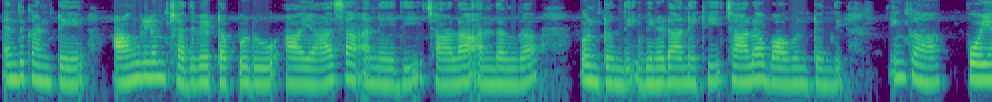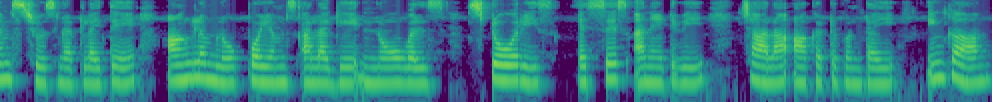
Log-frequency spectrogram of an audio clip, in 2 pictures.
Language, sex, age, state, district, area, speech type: Telugu, female, 18-30, Andhra Pradesh, Kadapa, urban, spontaneous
